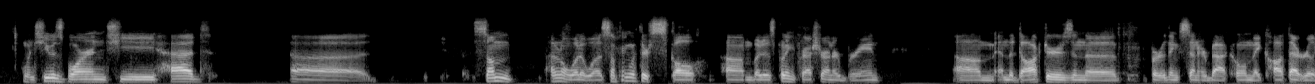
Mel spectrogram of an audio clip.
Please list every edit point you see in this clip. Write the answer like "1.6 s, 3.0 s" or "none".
none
